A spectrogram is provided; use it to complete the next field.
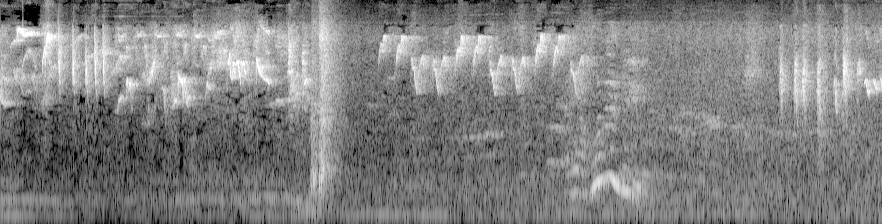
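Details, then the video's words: White-eye (pleci daput) song used to prompt silent white-eyes to reply: bursts of high twittering chirps broken by a short lull, with a sharp knock and a brief lower swooping sound midway. "BURUNG PLECI DAPUT GACOR NGALAS NEMBAK"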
